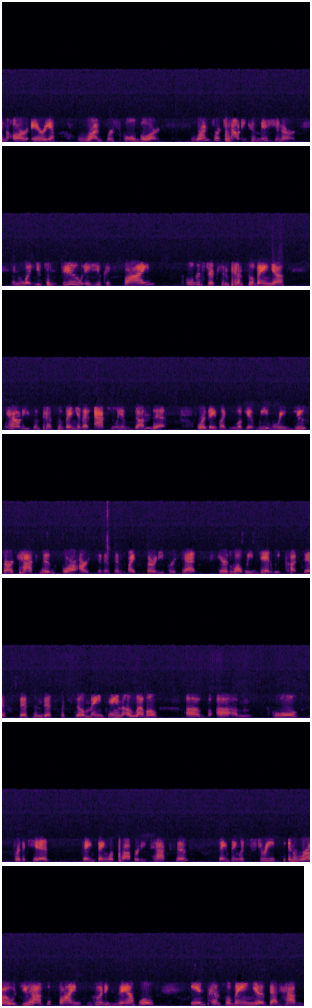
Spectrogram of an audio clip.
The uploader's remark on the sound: talks to a first time caller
